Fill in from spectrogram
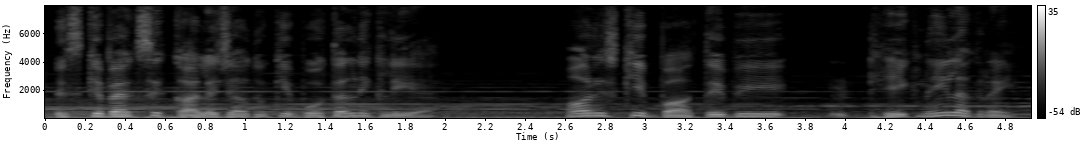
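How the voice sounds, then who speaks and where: A man's voice: medium pitch, sing-song, normal speed, music in the background, close to an everyday voice. A man playing a chatty, easily frightened young traveller in a horror cartoon story. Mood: suspicious.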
